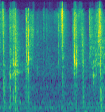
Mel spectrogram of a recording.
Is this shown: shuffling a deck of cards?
yes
